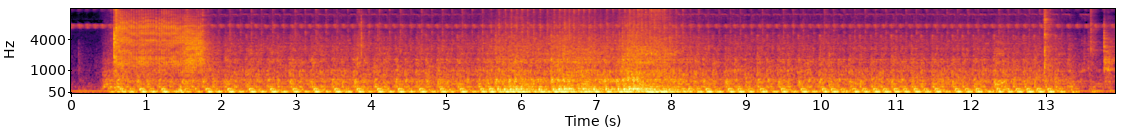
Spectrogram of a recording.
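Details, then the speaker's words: Yamaha Jupiter MX single-cylinder motorcycle idling after a repair: the pulser cable socket had not been fully plugged in, so no pulser signal reached the CDI. It now settles into a quick, even putter with no misses or knocks and runs cleanly. "Oke teman-teman ya, selanjutnya kita tinggal hidupkan engine-nya ya, untuk tes keberhasilan kita dalam mengidentifikasi penyakit motor ini ya. Coba kita on ya, kemudian kita hidupkan."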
